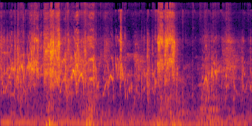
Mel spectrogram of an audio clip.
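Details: Budgerigars chirping: dense bursts of high, scratchy warbling and squawky chatter, loudest near one second and again around three seconds, with quieter chatter between.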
